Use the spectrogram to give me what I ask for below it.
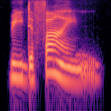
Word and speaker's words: redefine: filled 28 redefine again i'm not going to release the d redefine evolutionarily evolutionarily temporally temporally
